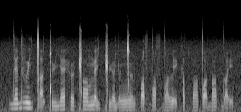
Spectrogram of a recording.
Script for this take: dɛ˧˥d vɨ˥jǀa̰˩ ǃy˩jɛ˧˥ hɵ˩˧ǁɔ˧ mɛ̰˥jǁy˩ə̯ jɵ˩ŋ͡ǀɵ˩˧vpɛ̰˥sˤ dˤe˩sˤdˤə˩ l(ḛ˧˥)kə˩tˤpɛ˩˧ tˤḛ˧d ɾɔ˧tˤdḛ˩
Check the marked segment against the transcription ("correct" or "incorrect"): correct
